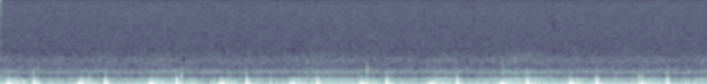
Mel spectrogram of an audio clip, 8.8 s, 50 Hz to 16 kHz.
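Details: Steady low thumping heartbeats at about 68 a minute, each a soft paired beat over a faint hum; ordinary self-recorded heart sounds.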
